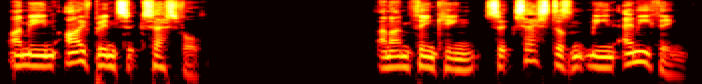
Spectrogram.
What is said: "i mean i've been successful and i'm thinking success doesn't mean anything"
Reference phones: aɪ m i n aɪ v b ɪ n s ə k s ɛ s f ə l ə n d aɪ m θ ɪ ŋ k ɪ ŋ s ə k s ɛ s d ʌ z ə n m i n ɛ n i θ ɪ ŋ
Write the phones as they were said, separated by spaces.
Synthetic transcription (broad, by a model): aɪ m i n aɪ v b ɪ n s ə k s ɛ s f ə l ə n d aɪ m θ ɪ ŋ k ɪ ŋ s ə k s ɛ s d ʌ z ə n m i n ɛ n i θ ɪ ŋ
